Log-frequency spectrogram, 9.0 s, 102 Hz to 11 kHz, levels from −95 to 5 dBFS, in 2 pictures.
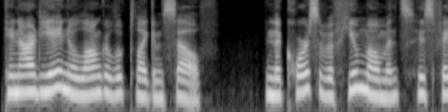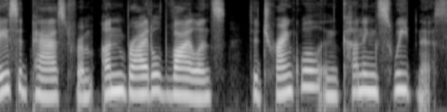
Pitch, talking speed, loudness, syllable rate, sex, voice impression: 225 Hz, 170 wpm, -18 LUFS, 4.9 syllables/s, female, feminine, adult-like, tensed, powerful, bright, clear, fluent, intellectual, calm, friendly, elegant, lively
